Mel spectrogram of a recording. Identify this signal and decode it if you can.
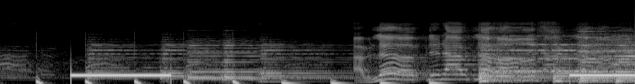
Ringback tone (Europe, 425 Hz).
